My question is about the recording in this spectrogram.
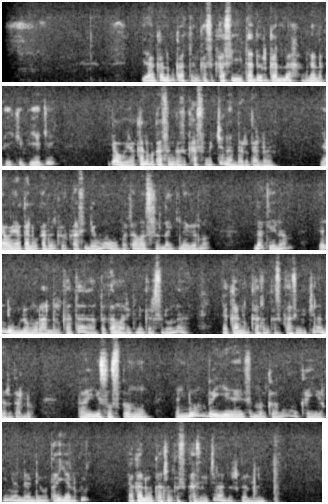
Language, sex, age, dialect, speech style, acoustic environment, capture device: Amharic, male, 18-24, Ethiopia - Addis Ababa, happy, silence, mobile / Linux / Chrome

